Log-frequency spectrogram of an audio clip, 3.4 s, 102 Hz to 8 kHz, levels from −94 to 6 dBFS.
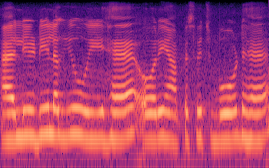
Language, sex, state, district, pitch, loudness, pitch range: Hindi, female, Haryana, Charkhi Dadri, 220 Hz, -15 LUFS, 215-230 Hz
